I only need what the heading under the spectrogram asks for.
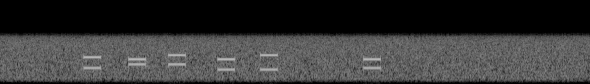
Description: DTMF, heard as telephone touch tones, dialled by hand, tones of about 170 ms, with phone line noise. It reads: 5*#13 4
